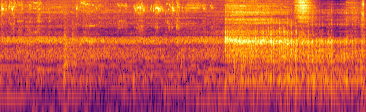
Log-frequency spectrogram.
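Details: Ultrasonic scaler removing stains from the lower front teeth of a staff member with fixed labial wire braces, done during a staff-training orthodontic wire replacement after the wire is removed: high hissing squeal with water spray and suction.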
